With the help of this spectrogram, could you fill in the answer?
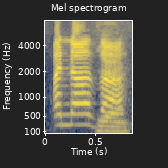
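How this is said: The final R sound is dropped. "British, you don't pronounce the R's. You would say another"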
